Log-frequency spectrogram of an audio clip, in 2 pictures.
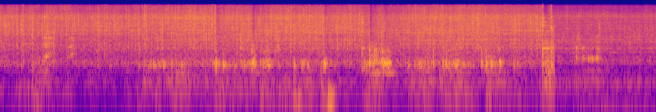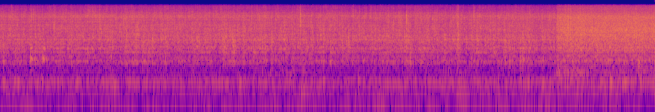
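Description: Green beans being stirred in a sizzling pan, with the scrape and knock of the utensil against the pan. After a cut, butter and garlic sizzle steadily and more quietly in a frying pan, the sizzle growing louder near the end as shrimp go in.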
